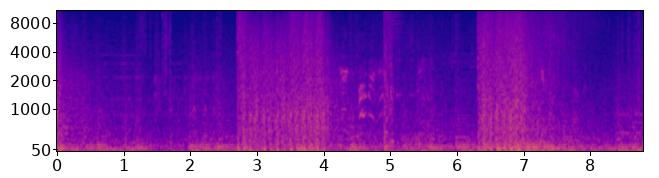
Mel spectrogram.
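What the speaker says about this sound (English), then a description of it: "Where are these guys shooting from?" Rapid gunfire bursts and volleys from the Marvel's Spider-Man video game crackle loudly through a dense combat mix, with heavy fusillades swelling around the middle and again near the end.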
